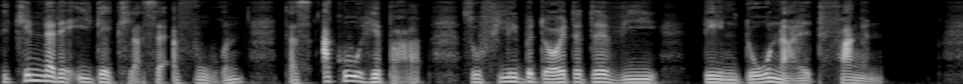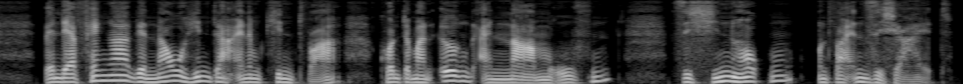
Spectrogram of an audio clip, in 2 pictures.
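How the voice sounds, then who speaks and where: A man narrating a children's storybook in a lively, expressive way. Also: mid-range voice, moderate pace, dry recording, studio quality.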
